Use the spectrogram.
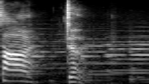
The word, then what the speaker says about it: Sardo: It's Sardo. No Mr. Accent on the do.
